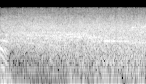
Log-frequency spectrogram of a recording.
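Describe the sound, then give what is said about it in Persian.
Applause fills the whole clip as a dense, steady wash of clapping that keeps the same level throughout. “بزن دست قشنگه رو.”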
